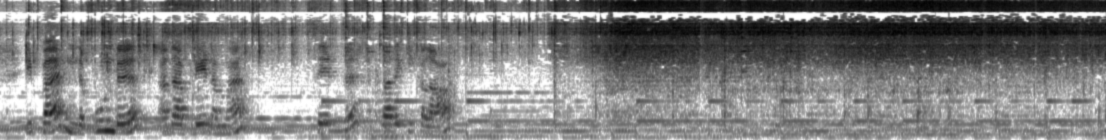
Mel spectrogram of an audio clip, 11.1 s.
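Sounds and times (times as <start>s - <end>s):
spices sizzling in hot oil: 0.0s - 11.0s
spatula scraping a pan: 5.5s - 11.0s.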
